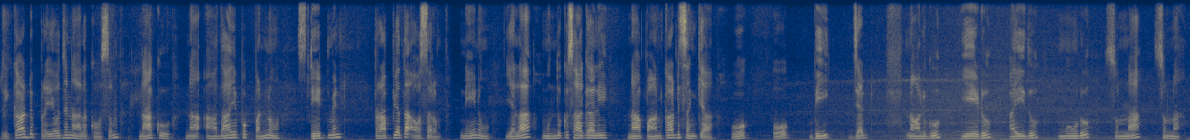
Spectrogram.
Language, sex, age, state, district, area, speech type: Telugu, male, 30-45, Andhra Pradesh, N T Rama Rao, urban, read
